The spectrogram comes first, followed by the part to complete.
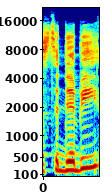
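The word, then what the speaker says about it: Sidibe: He decided to drop a meme on social media that had Gabby uh Sadibby, I believe is how you say her name.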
